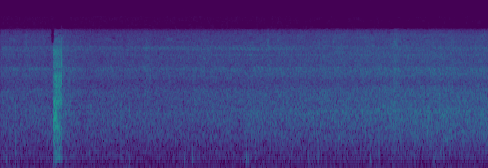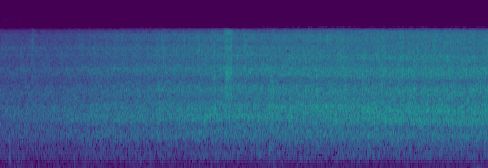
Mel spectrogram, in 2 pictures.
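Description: Jennings Creek on the Appalachian Trail, flowing low beneath a road bridge, a faint steady rushing wash of water that swells slightly louder toward the end, with a couple of brief knocks early on.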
